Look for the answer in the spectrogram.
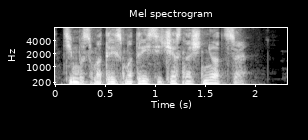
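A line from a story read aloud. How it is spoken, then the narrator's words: Whispered. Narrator (Russian): прошептала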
